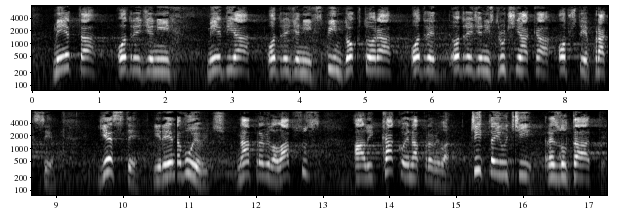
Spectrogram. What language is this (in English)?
Serbian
